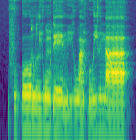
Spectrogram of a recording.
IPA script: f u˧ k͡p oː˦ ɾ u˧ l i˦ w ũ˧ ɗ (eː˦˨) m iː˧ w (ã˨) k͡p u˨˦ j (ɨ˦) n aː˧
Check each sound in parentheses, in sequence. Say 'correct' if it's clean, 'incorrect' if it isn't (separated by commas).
correct, correct, correct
